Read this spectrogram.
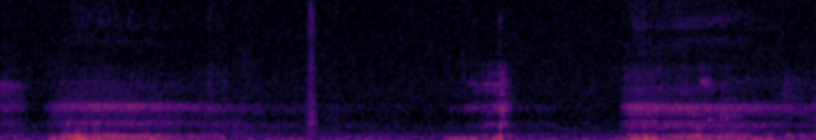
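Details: Rocky snoring while asleep; soft, rough snoring with each breath, three snores with faint snorting in between; ordinary snoring.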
